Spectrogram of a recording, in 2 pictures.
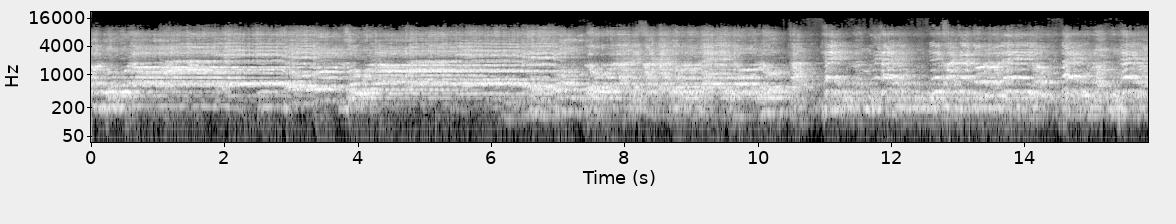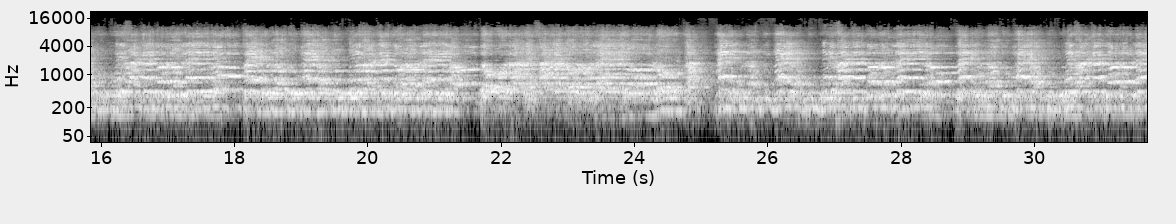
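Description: A large mixed choir singing in full chorus. It opens on held chords, then moves into a rhythmic passage with short, sharp accents about eight seconds in.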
